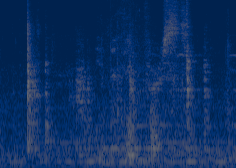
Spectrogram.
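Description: Hard clear plastic turntable dust cover and its hinges clicking and knocking as they are handled, a few separate sharp clicks, with a brief rustle of packing paper near the end.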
